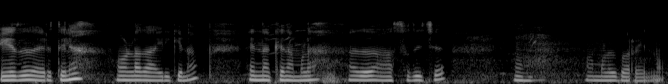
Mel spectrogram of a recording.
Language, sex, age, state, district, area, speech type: Malayalam, female, 30-45, Kerala, Idukki, rural, spontaneous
